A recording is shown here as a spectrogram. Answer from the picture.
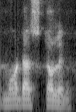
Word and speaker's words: modus tollens: Okay, last S is not pronounced, so modus tollens.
